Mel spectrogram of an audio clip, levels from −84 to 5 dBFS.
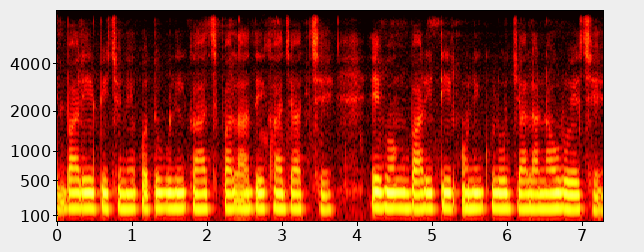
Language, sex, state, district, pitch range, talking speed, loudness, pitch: Bengali, female, West Bengal, Kolkata, 170-175 Hz, 105 wpm, -15 LUFS, 170 Hz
